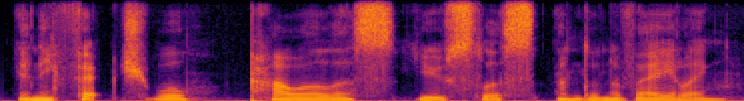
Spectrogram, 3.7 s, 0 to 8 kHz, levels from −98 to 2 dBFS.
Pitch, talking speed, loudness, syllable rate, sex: 145 Hz, 80 wpm, -21 LUFS, 4.6 syllables/s, male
